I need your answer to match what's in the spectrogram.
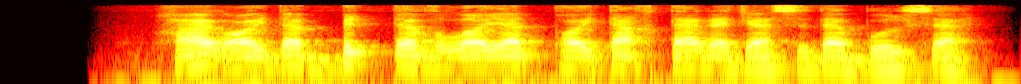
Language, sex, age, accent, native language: Uzbek, male, 18-24, Toshkent viloyati, Uzbek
